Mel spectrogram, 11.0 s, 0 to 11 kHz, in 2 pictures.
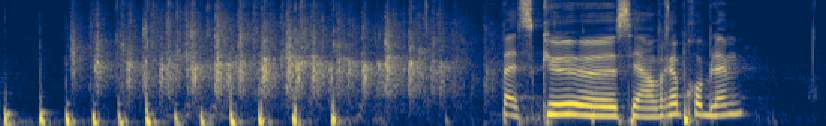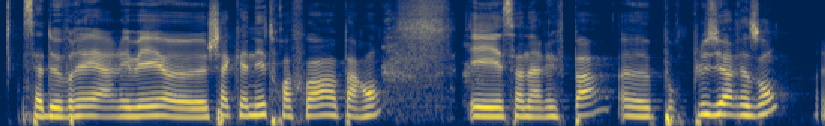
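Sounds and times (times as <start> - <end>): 
few people clapping in a steady rhythm: 0.0 - 3.6
speech: 3.4 - 5.1, 5.7 - 10.9.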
